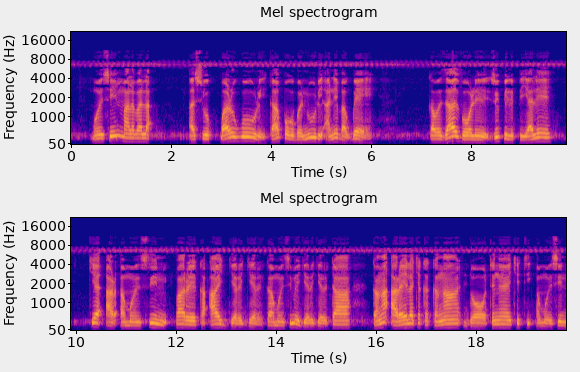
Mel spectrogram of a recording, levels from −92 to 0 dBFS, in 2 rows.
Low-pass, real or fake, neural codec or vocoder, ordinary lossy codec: 14.4 kHz; real; none; MP3, 48 kbps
